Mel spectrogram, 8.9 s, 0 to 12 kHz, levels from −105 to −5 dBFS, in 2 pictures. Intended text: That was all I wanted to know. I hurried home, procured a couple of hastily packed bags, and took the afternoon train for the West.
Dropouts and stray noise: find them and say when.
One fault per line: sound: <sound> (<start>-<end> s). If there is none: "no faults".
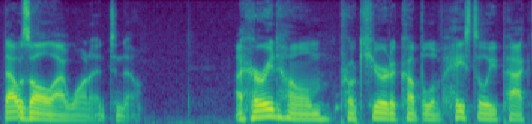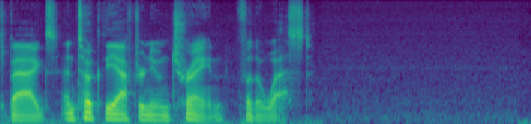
no faults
